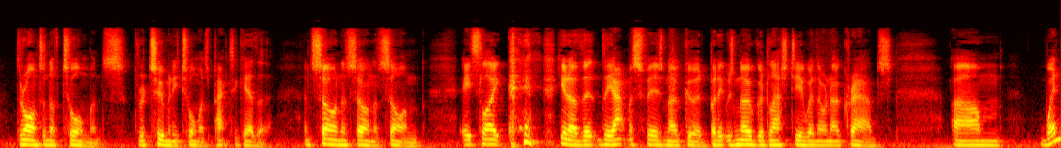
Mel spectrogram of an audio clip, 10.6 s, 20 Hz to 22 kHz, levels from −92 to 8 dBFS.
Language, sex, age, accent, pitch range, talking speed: English, male, 40-59, British, 110-140 Hz, 245 wpm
